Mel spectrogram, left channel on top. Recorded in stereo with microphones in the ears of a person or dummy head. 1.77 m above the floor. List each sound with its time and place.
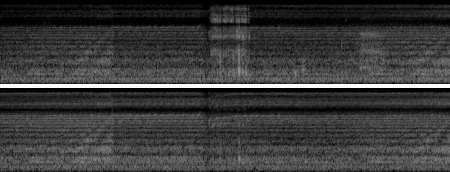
0.0 s a drone: 30° right (ahead or behind); by 4.5 s 10° right (ahead or behind)
2.1 s a gasp: 45° left (ahead or behind)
